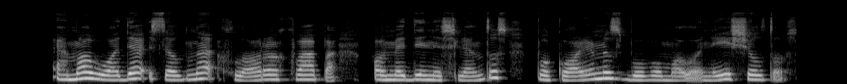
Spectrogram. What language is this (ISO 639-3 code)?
lit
